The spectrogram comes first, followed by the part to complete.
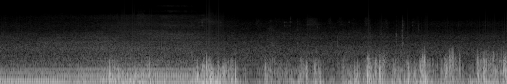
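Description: A steady low engine hum, as of a car idling, for the first two seconds or so, then wind buffeting the microphone in uneven gusts.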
